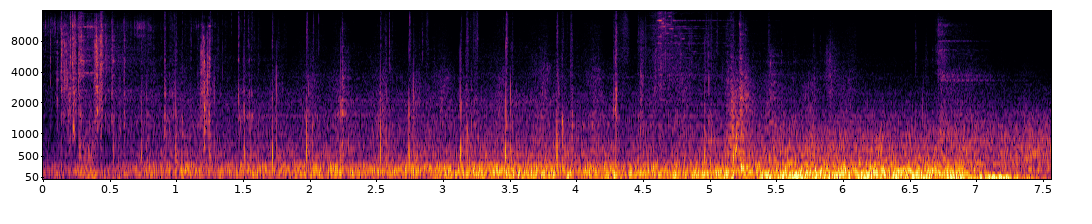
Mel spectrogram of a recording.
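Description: Footsteps tap along a hard floor.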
